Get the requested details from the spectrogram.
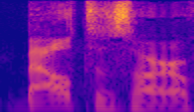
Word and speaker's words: Baltazar: It's Baltazar.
